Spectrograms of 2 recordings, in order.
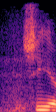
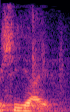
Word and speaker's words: Shia: Shia or Shiite, again, Shia is kind of the newfangled pronunciation and spelling.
